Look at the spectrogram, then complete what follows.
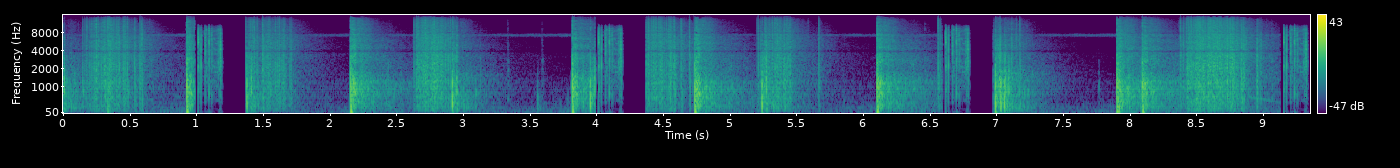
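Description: Aerial fireworks going off in quick succession: about a dozen sharp bangs, roughly one a second, each followed by a fading crackle and hiss as the stars burn out.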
